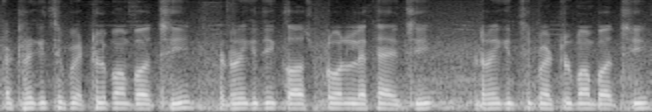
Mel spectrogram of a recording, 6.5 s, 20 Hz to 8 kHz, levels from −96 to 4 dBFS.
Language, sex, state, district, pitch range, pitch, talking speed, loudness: Odia, male, Odisha, Sambalpur, 125-135 Hz, 130 Hz, 130 wpm, -13 LUFS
